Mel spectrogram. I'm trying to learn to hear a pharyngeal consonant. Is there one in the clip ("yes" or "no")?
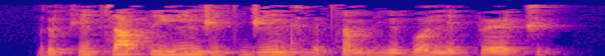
no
